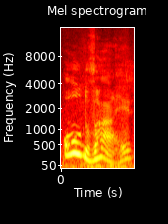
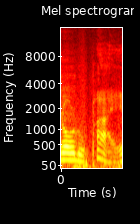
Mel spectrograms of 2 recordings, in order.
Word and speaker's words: Oldupai: So the gorge was mispronounced Olduvai by the first German man named Professor William Kurt-Winkel. Must be Wazungu, I huh? tell you, the German man, can you imagine? Can't pronounce things properly. Could not really call it Oldupai.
